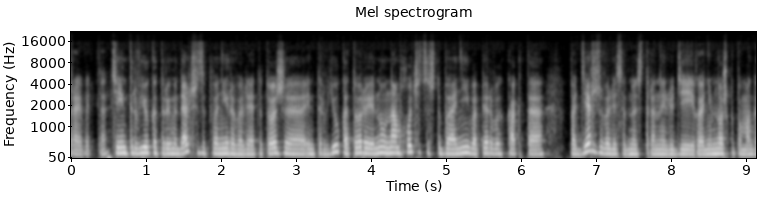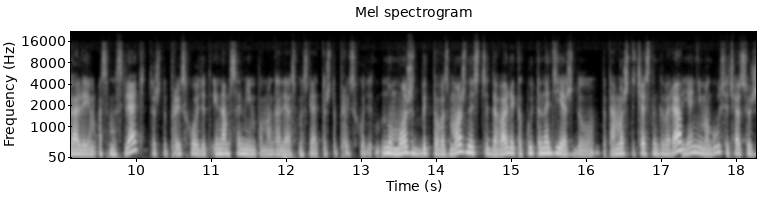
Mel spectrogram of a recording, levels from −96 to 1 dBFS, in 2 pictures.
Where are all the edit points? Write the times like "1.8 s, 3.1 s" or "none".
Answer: 8.3 s, 17.3 s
